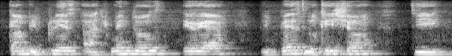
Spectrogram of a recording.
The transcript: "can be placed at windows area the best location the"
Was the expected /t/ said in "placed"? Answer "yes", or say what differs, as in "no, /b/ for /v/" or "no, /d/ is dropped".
yes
